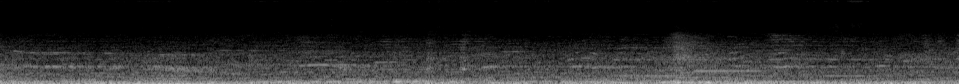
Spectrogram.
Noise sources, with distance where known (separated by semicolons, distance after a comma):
unidentified human voice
